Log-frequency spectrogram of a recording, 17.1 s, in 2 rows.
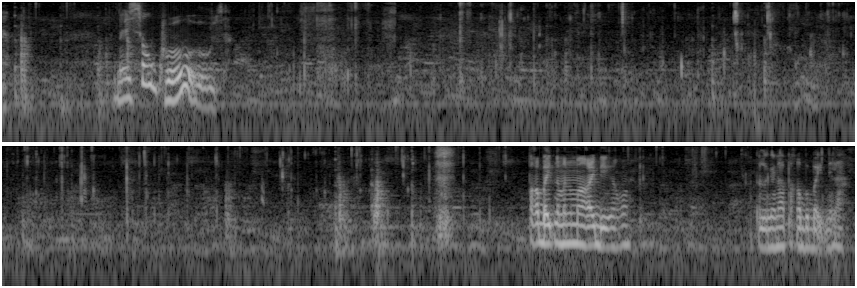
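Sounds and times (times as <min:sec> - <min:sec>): person chewing food: 0:02.5 - 0:13.8.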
